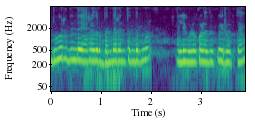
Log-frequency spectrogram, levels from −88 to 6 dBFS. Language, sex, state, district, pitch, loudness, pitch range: Kannada, female, Karnataka, Raichur, 250 Hz, -14 LUFS, 240-270 Hz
